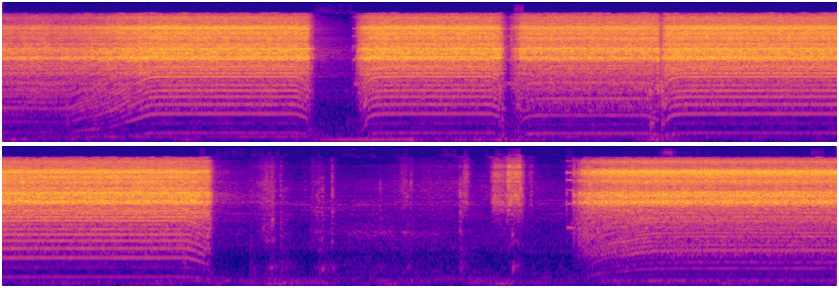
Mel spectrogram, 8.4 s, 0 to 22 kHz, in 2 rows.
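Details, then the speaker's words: Traxxas TRX4m RC crawler after cleaning and reassembly, battery in, lights and steering working: clean, even motor whine rising and falling with throttle, gears humming smoothly with no clicks, binding or grinding; drivetrain runs freely and smooth. "I love it. I don't see anything binding. It sounds smooth."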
